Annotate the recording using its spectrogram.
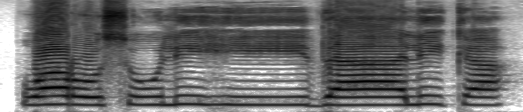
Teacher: کلمت ورسولہ میں را پہ اور سین پہ پیش ہے، تو ہم یہ دونوں پیش کو ظاہر کریں گے اور حرف را کو موٹی آواز میں پڑھیں گے · آخری میں حرف الہا ہے، اگر ہم ہا کو پوری آیت کے ساتھ ملا کے پڑھیں تو کیونکہ اس کے نیچے کھڑی زیر ہے تو یہاں حکم ہے مد صلہ صغرا، تو ہم اپنی آواز 2 مد کے برابر لمبی کریں گے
